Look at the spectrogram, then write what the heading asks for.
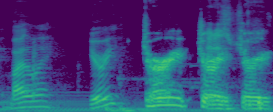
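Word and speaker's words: Juri: 2-1 Yuri. I'm pronouncing that right. Right, by the way? Yuri? Jury.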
